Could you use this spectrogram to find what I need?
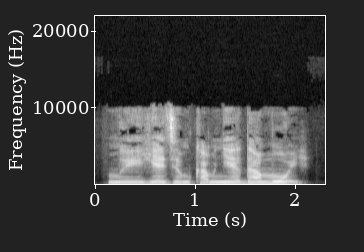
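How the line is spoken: Plain, old man. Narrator (Russian): ответил старик

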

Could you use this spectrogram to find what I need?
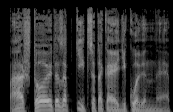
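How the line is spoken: Deep bass voice. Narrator (Russian): пробасил он

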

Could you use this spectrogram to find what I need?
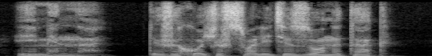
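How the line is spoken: Said in a whisper. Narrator (Russian): шепотом промолвил чужак

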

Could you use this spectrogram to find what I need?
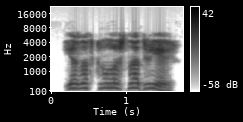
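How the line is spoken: Whispering woman. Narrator (Russian): прошептала Шерил

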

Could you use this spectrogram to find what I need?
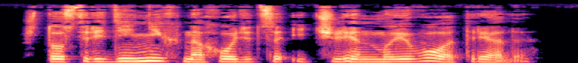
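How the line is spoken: Quiet. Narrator (Russian): тихо произнес он

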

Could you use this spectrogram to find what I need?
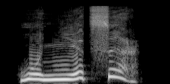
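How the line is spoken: Indignant protest. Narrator (Russian): возмущенно запротестовал Жермен

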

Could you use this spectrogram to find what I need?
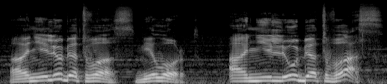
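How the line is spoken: Enthusiastic shout. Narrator (Russian): с воодушевлением прокричал

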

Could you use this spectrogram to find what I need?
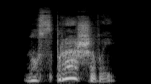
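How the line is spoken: Whisper. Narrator (Russian): сказала я шепотом

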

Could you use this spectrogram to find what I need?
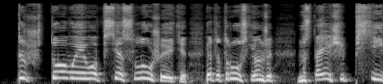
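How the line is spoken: Yell. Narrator (Russian): завопил Рюпас

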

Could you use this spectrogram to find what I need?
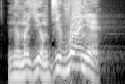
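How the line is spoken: Shouted. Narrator (Russian): закричал Константин

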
